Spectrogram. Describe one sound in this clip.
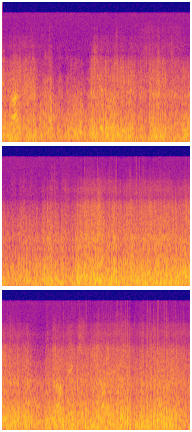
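Strong wind rushes and buffets steadily outdoors.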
